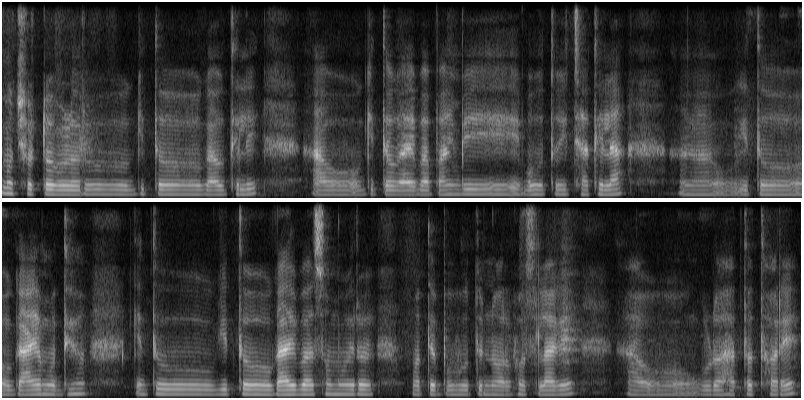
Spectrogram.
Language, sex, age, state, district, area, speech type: Odia, female, 18-30, Odisha, Balasore, rural, spontaneous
